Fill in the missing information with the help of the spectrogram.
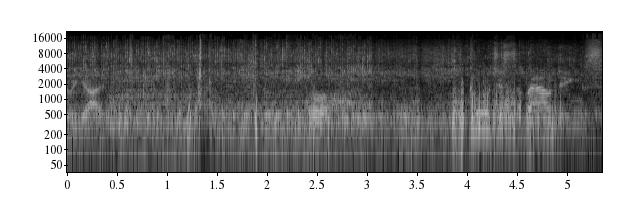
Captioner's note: plane propellers roaring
